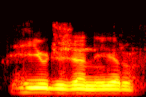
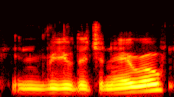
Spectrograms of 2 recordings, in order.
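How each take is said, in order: First: The name is said with a Portuguese accent. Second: The name is said with an English accent. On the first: "that's how you say it" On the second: "I just tried saying Rio de Janeiro with an English accent"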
